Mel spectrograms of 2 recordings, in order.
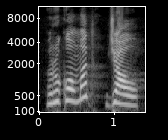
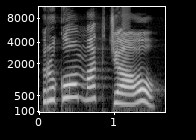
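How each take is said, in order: First: "रुको मत" together, break, then "जाओ"; slow reading, split before जाओ; pause after मत. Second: Slow "रुको", then "मत जाओ"; slow reading with a break after रुको; pause after रुको. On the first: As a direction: keep मत with रुको, set जाओ apart. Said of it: "और यहाँ है". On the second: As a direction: separate रुको from मत, drawing out जाओ. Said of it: "अब वहाँ पर हमने चिन्ह लगाया है". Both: Shown as a demonstration.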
